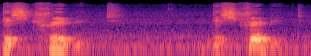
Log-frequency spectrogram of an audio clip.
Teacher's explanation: the stress should be on the second syllable as well just like contribute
